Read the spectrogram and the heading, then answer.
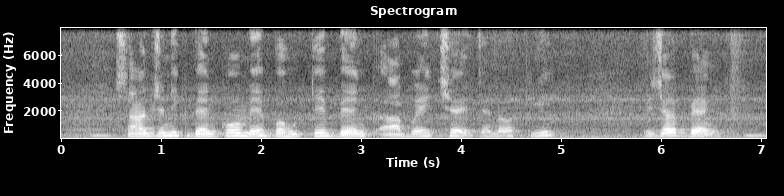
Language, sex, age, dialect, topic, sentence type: Maithili, male, 18-24, Angika, banking, statement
